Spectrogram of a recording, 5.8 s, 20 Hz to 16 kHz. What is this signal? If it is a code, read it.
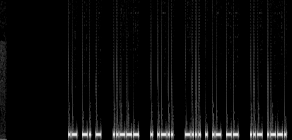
Morse code, heard as a keyed tone, about 36 wpm, 700 Hz. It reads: ANT 2 EL BEAM UP
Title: Practice QSO - Exchange 2 - Info - 35wpm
